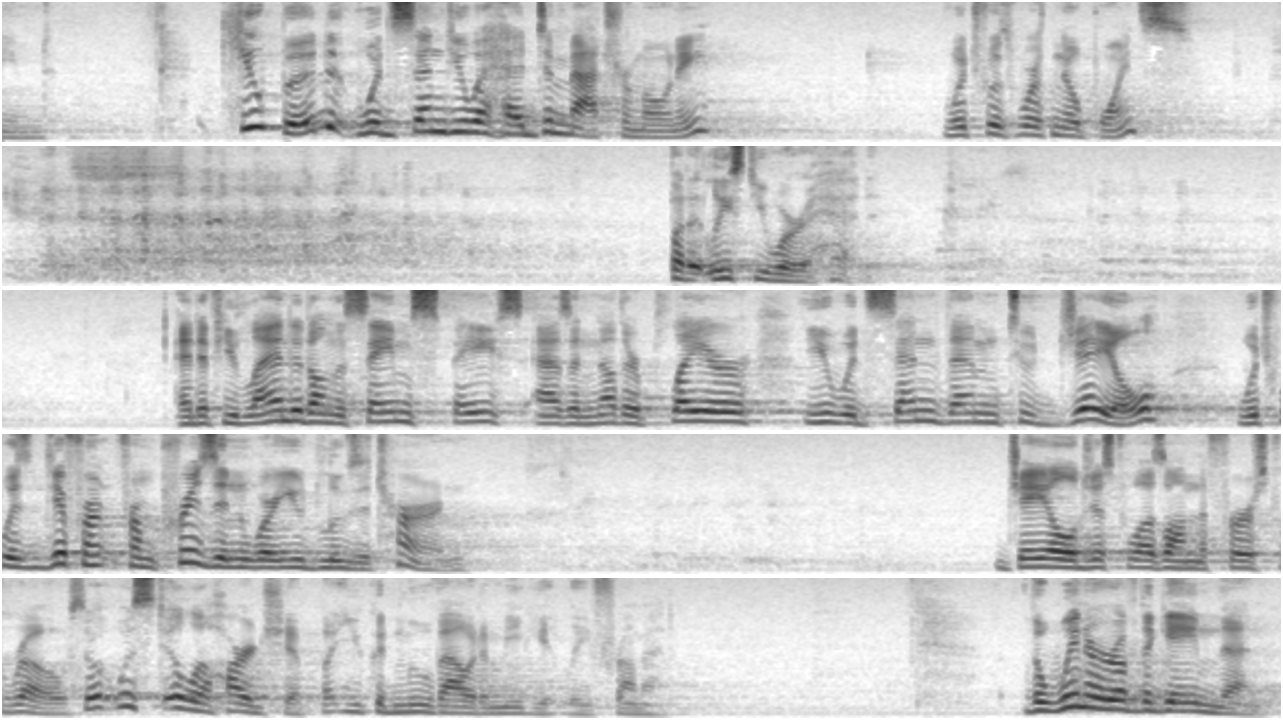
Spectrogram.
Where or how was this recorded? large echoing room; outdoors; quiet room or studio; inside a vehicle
large echoing room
